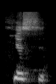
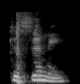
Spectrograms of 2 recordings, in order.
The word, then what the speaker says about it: Kissimmee: It's called Kissimmee It's called Kissimmee. But if you want to learn how to spell it, just say Kissimmee.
